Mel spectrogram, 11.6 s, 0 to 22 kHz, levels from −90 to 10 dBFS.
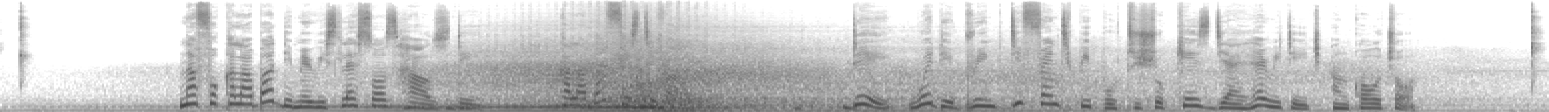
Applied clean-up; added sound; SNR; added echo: none; Car passing by / Engine / Truck; 3 dB; none.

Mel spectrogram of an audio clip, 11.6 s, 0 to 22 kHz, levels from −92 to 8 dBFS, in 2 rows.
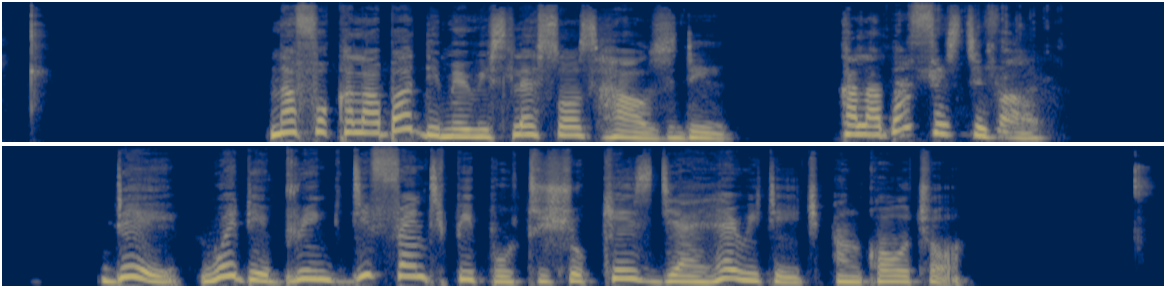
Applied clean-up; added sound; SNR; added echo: neural mask model Resemble Enhance denoiser.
